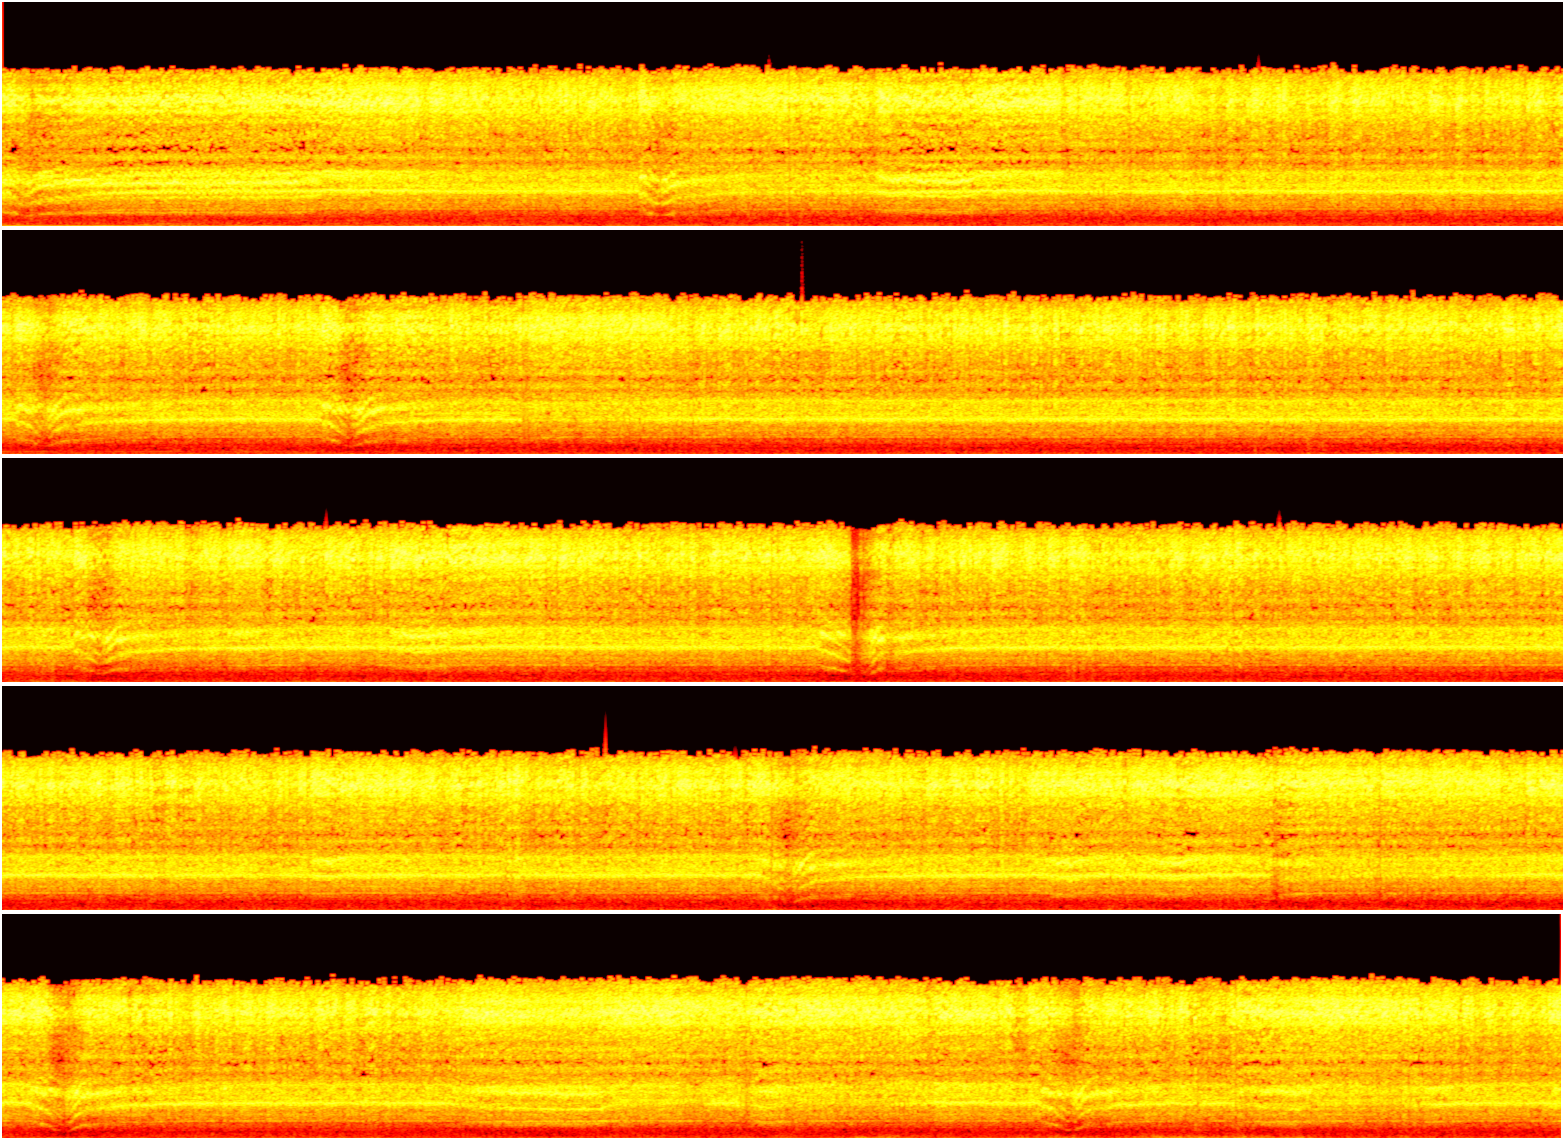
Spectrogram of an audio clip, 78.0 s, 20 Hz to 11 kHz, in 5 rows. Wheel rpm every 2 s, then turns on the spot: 180, 210, 240, 200, 220, 230, 240, 220, 200, 200, 220, 230, 230, 230, 230, 230, 210, 230, 230, 200, 190, 230, 230, 230, 230, 230, 230, 190, 230, 220, 230, 190, 220, 230, 220, 230, 200, 220, 230.
none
